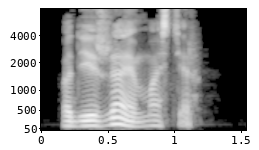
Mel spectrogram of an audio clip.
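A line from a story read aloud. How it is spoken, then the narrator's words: Quiet. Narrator (Russian): негромко проговорил Гар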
